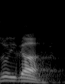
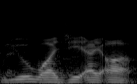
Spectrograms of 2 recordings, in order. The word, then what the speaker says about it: Uygar: My name is Uygar. It's a difficult Turkish name. Most likely you won't even say it properly, but it's U-Y-G-A-R, Uygar.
